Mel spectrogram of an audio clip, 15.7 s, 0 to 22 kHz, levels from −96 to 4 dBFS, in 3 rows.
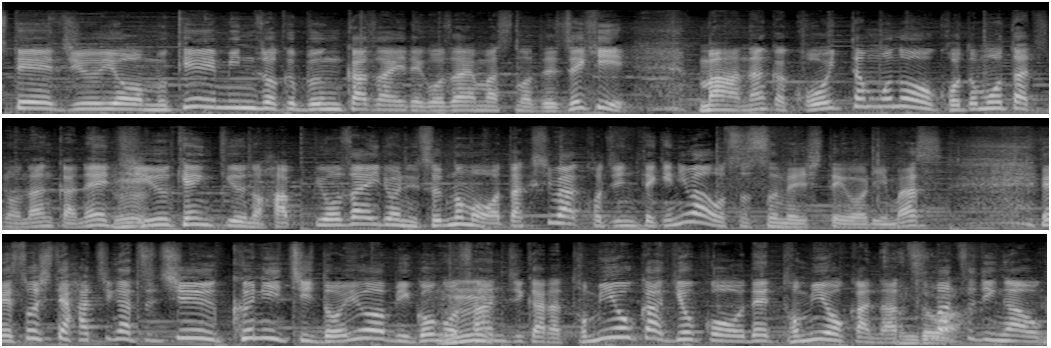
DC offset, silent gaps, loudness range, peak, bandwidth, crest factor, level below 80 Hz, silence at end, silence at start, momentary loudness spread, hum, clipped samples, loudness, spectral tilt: under 0.1%; none; 3 LU; -6 dBFS; 16.5 kHz; 20 dB; -52 dBFS; 0 s; 0 s; 5 LU; none; under 0.1%; -25 LUFS; -4.5 dB/octave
